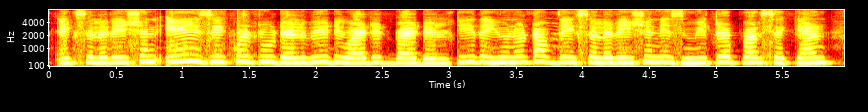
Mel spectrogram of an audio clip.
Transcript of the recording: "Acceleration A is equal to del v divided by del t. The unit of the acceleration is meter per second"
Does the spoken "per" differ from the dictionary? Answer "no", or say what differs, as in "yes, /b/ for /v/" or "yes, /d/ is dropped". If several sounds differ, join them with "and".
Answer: no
